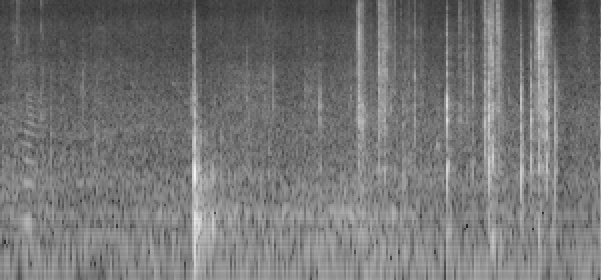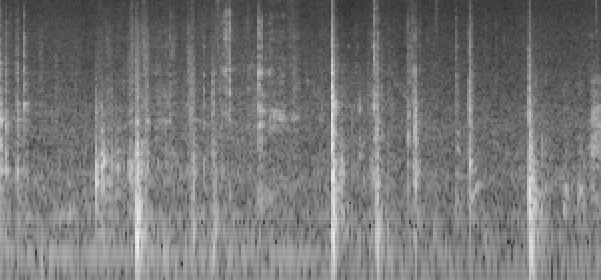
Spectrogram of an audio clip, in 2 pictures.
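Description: Honeybees buzzing in a package of bees, with a series of sharp knocks, clicks and scrapes as the wooden package box and its lid are handled.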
